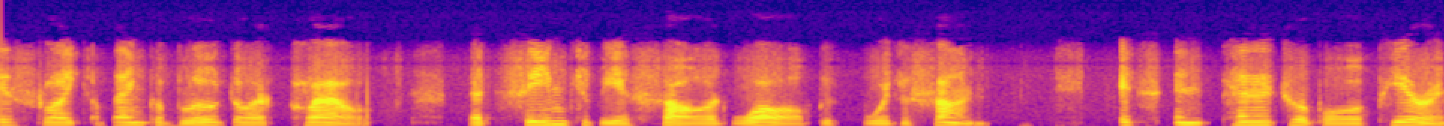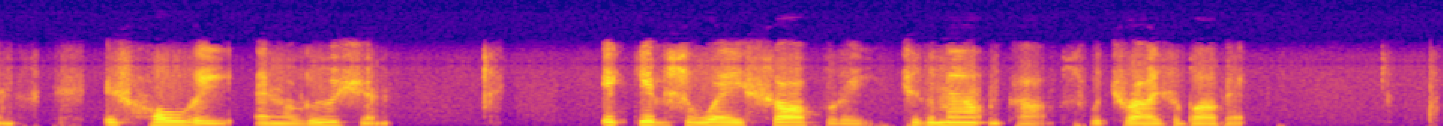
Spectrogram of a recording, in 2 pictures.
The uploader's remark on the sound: ACIM Daily Conference Call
